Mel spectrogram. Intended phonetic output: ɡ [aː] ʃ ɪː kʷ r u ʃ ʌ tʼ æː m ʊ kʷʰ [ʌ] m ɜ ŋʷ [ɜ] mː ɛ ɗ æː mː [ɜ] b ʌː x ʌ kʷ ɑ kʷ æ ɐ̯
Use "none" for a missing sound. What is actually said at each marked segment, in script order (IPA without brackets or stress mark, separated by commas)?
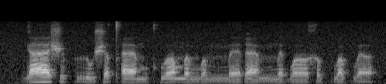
æː, ʌː, ɜ, ɛ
